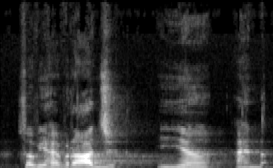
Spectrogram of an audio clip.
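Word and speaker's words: राज्य: So we get the form Rajya. Once again this is pronounced differently, Radnya, Ragya as well as Ragna in different parts of modern India.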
